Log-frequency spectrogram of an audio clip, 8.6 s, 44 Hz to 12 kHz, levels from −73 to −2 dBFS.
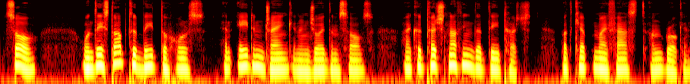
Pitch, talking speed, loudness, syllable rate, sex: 125 Hz, 190 wpm, -17 LUFS, 5.3 syllables/s, male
